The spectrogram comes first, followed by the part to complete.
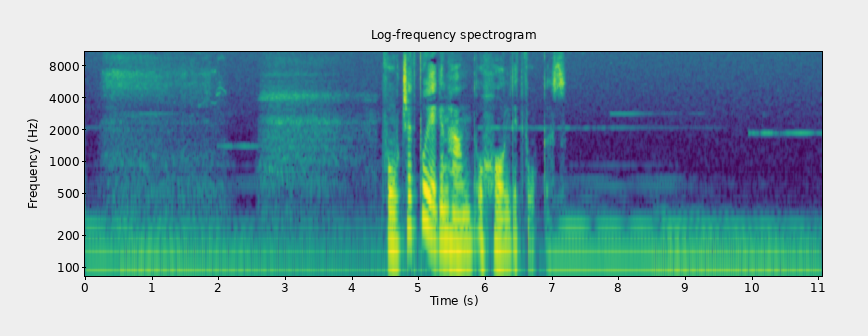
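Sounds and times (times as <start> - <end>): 
slow deep breathing through the left nostril: 0.0 - 4.4
low steady hum: 0.0 - 11.0
speech: 4.5 - 7.4.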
